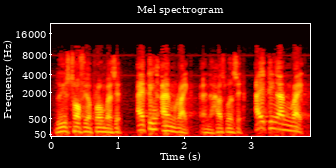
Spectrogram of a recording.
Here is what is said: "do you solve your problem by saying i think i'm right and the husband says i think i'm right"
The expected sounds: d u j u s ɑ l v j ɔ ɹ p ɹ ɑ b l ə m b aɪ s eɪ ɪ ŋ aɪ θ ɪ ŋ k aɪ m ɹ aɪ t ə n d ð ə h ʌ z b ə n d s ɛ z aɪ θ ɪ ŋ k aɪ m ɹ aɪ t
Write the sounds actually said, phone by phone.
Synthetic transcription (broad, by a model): d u j u s ɑ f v j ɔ p ɹ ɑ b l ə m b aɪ s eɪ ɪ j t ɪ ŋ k aɪ m ɹ aɪ t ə n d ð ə h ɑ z b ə n s ɛ aɪ t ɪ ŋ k aɪ m ɹ aɪ t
